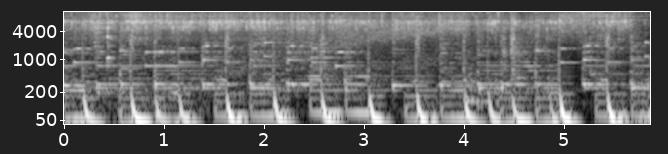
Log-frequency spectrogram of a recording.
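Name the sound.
mixing steamed flattened rice mixture in pan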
